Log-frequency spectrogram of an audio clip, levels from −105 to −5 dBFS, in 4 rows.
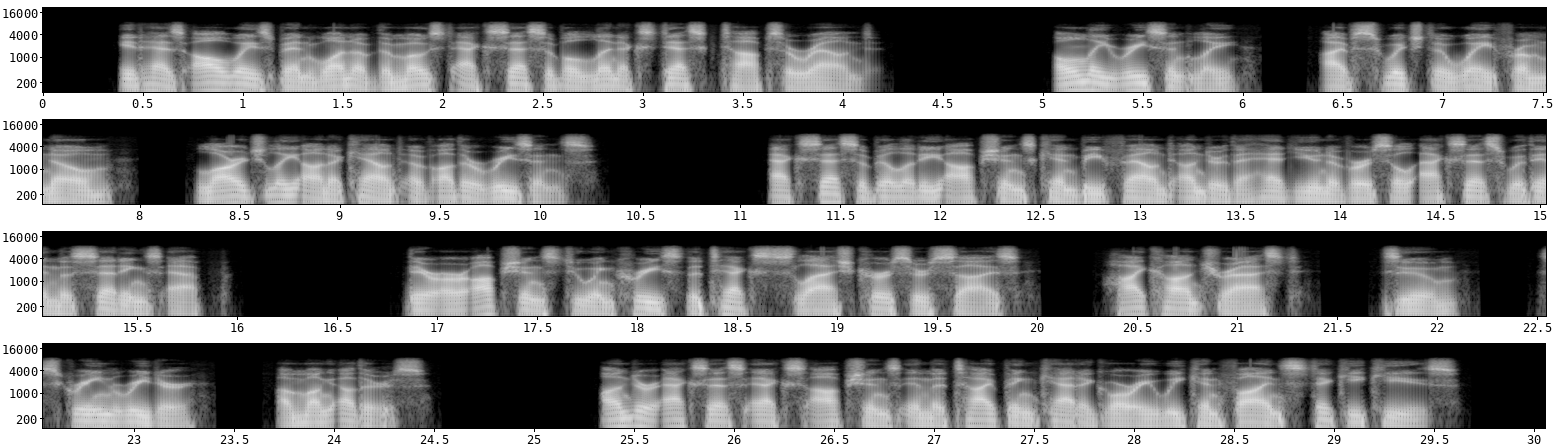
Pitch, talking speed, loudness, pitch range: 80 Hz, 140 wpm, -24 LUFS, 75-90 Hz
